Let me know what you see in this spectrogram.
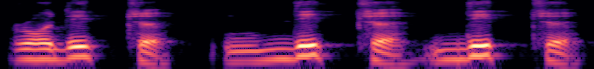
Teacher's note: Şu cezimli d hiç okunmuyor. Şu T de şeddeli okunuyor. Bu kadar. Şu diyi şeddeli bir şekilde şuna bağlıyoruz. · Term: İdgam mütecaniseen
